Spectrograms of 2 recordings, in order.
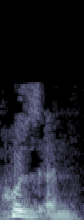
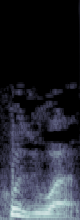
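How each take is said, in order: First: A glottal stop follows the vowelless z. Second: A w sound follows the vowelless z. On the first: "إذن حمزة يسكن" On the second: "هزوى بالإسكان مع واو"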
